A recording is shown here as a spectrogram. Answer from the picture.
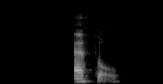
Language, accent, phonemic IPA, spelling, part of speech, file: English, Canada, /ˈɛθəl/, ethyl, noun, En-ca-ethyl.opus
- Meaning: The univalent hydrocarbon radical, C₂H₅, formally derived from ethane by the loss of a hydrogen atom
